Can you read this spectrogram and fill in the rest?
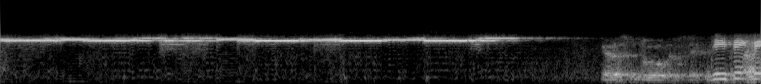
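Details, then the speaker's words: Smoke alarm tested during a home inspection: only a faint, steady high-pitched tone for about five seconds, so the sounder is weak and the unit needs replacing; a new battery was not thought to be the fix. "no that one's not working not like the other no you can hear just the faint yeah try again"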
